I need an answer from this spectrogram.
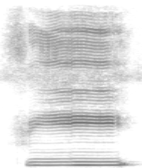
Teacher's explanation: یا سے پہلے زیر آ گئی تو یا مدہ کریں گے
